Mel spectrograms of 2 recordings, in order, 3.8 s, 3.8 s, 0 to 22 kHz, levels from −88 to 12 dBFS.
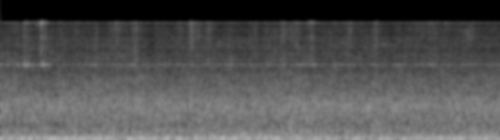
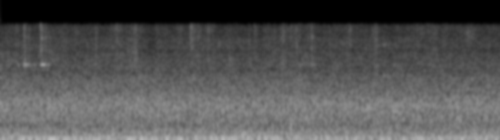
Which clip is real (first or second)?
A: second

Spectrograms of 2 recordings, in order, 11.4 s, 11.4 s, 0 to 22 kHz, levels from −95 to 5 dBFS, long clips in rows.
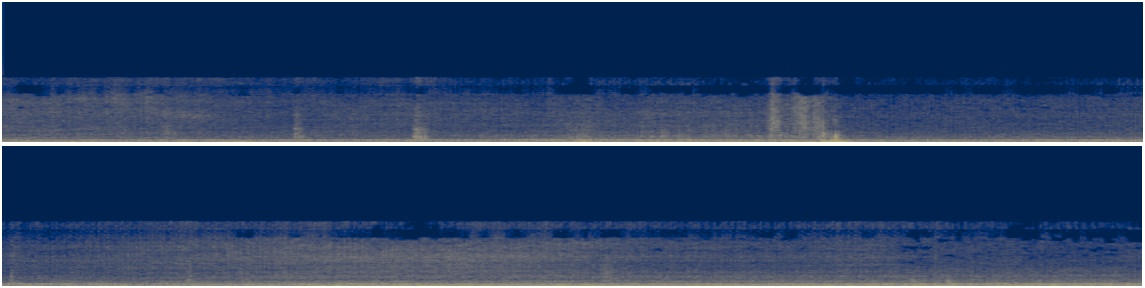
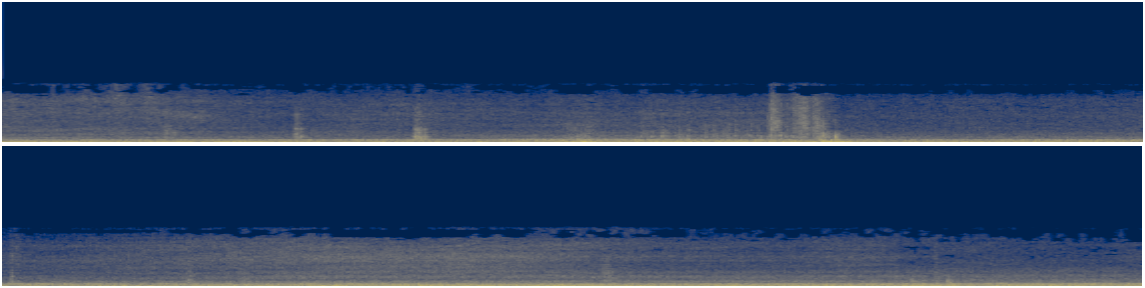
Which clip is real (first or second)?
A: second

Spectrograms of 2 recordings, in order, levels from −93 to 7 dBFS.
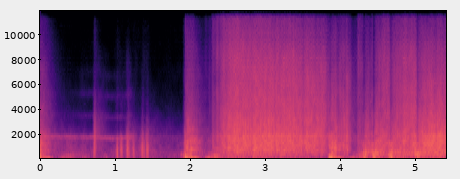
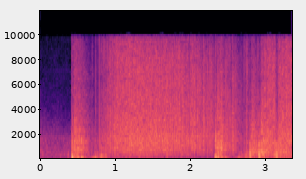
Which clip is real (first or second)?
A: second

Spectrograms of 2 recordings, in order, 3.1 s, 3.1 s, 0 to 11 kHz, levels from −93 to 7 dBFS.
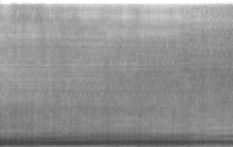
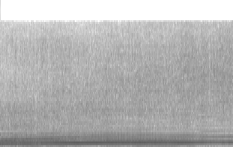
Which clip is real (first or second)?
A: second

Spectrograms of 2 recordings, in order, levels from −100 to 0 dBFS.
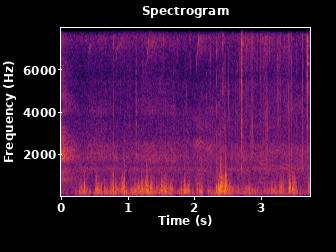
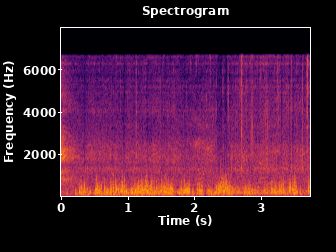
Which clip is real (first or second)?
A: first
